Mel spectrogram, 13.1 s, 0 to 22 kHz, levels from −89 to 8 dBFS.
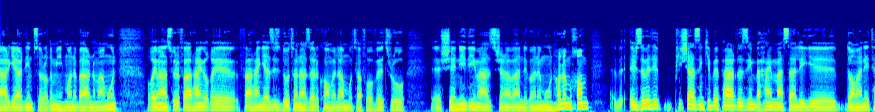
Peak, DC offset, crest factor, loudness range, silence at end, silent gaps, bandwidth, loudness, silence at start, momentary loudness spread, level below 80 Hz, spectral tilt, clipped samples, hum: -12 dBFS; under 0.1%; 16 dB; 3 LU; 0 s; none; 8 kHz; -28 LUFS; 0 s; 8 LU; -52 dBFS; -6 dB/octave; under 0.1%; none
